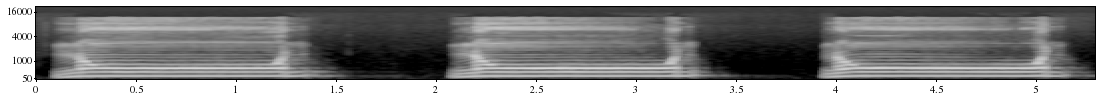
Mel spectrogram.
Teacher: জিহ্বার আগা তার বরাবর উপরে তালুর সাথে লাগিয়ে নুন উচ্চারিত হয়।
